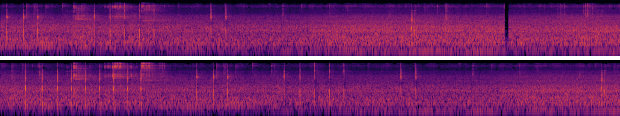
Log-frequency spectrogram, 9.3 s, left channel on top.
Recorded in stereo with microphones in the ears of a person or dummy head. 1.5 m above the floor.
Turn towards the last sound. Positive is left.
turn(degrees=-30)  # may be behind; listen again after turning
